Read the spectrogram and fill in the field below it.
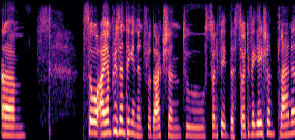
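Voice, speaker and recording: With a Quebec accent, a woman speaks at medium pitch and a moderate pace, showing ordinary pitch variation in a dry, close sound with no echo. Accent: Quebecois French. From Quebec, Montreal. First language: French. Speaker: organic agriculture expert, biologist. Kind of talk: online conference presentation.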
